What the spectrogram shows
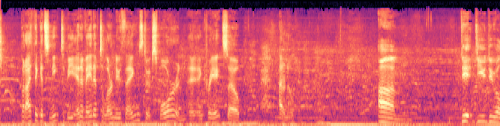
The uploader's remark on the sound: Live From Snallygaster 2. In this second episode recorded live on the DCBeer podcast stage at Snallygaster.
